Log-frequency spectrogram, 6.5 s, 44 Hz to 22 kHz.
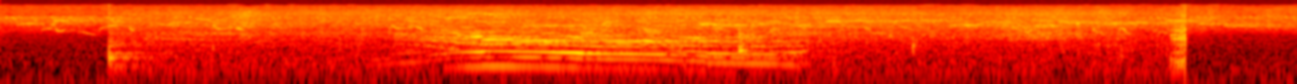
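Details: A single red deer bellow from the Chambord rut, September 2021. The deep moaning roar rises slightly, holds for about two seconds, then sinks as it fades. Sharp knocks come just before and after in an otherwise quiet setting.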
